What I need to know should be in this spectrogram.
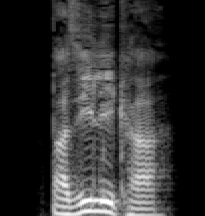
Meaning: basilica
- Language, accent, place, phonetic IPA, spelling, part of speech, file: German, Germany, Berlin, [baˈziːlika], Basilika, noun, De-Basilika.ogg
